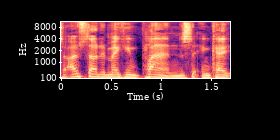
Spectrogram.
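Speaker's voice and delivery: normal talking voice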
